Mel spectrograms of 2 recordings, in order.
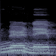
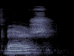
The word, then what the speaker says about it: Verde: It looks like Verde, but I believe in Portuguese it's pronounced Verge.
